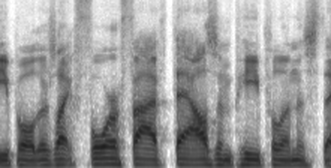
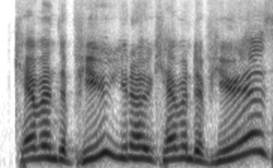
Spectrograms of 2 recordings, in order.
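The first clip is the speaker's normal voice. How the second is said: astonished; 12 semitones higher than usual. Retold or imitated. Retold astonished recognition.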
